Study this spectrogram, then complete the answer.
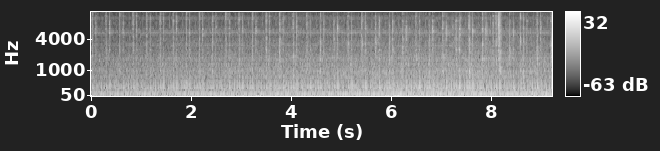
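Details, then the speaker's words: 1968 Ford Ranchero, just started for the drive home, idle set low and not yet warmed up: rough idle with a sharp regular ticking puff, three or four a second, in time with the engine; exhaust donut gasket leaking badly. "Man, that exhaust donut is leaking bad."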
